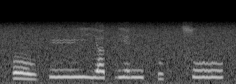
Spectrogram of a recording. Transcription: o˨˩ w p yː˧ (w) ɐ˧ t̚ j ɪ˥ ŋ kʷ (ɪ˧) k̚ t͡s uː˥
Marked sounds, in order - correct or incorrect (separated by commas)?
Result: incorrect, correct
